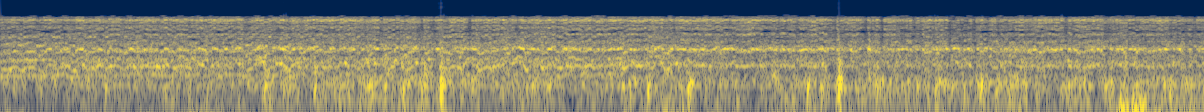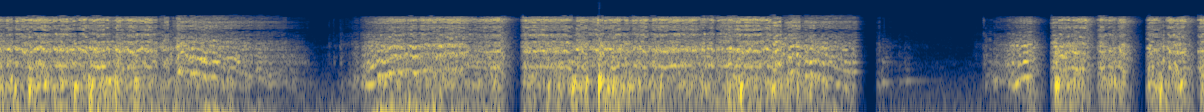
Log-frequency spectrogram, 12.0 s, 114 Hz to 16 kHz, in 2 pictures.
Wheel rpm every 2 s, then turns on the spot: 170, 200, 230, 150, 180, 90.
none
